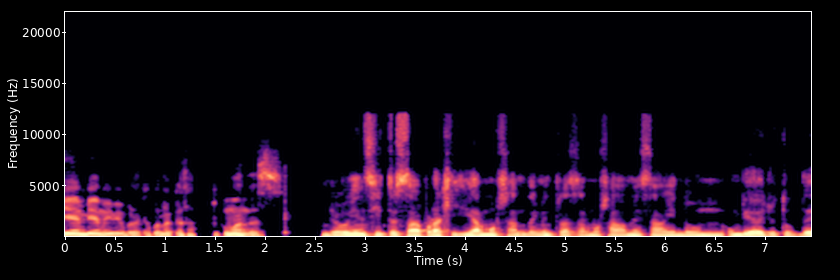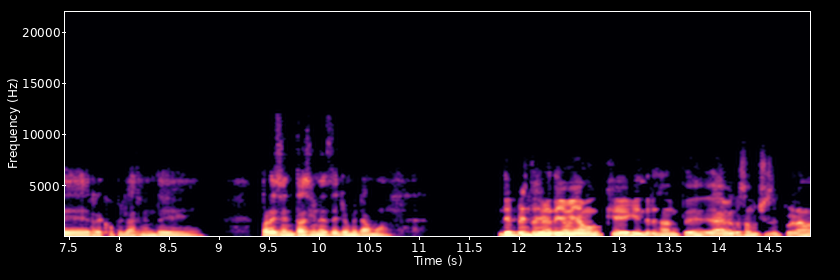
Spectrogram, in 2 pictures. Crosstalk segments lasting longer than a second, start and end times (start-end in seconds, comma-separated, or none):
none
